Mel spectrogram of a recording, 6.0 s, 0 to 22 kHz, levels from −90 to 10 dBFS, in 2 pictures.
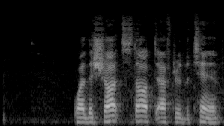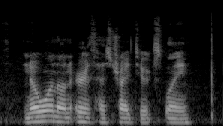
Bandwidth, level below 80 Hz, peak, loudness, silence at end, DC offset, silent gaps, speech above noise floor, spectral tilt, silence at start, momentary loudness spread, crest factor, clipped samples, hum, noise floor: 12.5 kHz; -72 dBFS; -8 dBFS; -28 LUFS; 0.15 s; under 0.1%; none; 43 dB; -5 dB/octave; 1 s; 13 LU; 20 dB; under 0.1%; none; -71 dBFS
